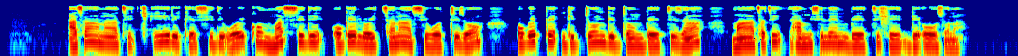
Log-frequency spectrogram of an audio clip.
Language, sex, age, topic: Gamo, male, 18-24, agriculture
